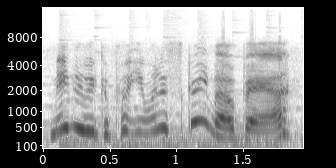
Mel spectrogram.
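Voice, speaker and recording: A woman's voice: very high-pitched, sing-song, brisk, highs cut off, soft background music, voice pushed up. A woman voicing a breezy, bossy teenage girl stage magician in a comedic game fandub, chirpy and teasing.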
